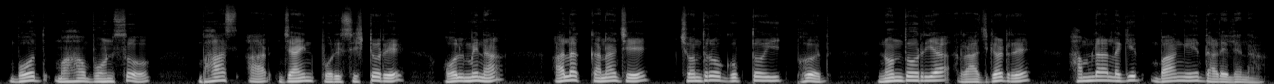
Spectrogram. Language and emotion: Santali, neutral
